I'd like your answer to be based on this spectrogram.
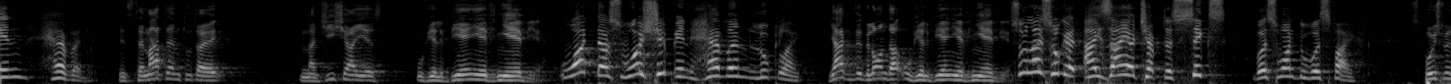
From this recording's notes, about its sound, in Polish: Nauczanie zostało nagrane podczas spotkania Makrogrupy NOF Church.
